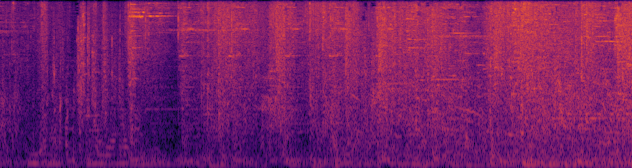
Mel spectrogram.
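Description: Weapons clash and strike in a game battle.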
